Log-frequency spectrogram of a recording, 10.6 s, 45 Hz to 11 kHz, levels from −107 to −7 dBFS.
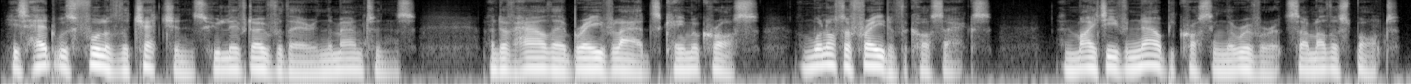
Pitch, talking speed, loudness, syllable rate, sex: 115 Hz, 230 wpm, -19 LUFS, 6.0 syllables/s, male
